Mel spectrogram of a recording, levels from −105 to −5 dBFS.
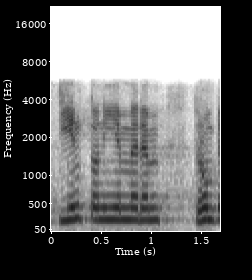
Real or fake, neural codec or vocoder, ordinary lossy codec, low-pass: real; none; Opus, 16 kbps; 5.4 kHz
